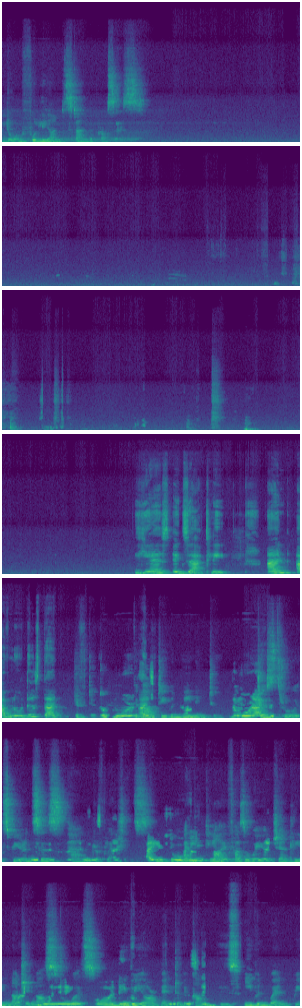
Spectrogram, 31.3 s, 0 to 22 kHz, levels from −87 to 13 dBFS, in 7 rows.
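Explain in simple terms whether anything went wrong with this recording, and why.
A faint repeat of the speech trails just behind it for the first two seconds, 0.00 to 2.11 s, arriving about a fifth of a second late. This is an echo leak: the other side's loudspeaker was likely picked up by their microphone and not fully cancelled, so it came back.

Later, the speech sinks, sometimes almost to silence, at 19.19 to 21.38 s, 21.94 to 24.15 s and 26.21 to 30.19 s, with lighter, shorter dips at 24.54 to 24.83 s and 25.27 to 25.44 s. This is speech suppressed in double talk. Both sides were probably talking at once, and the echo canceller turned down the real speech along with the echo.

Near the very end, from 30.98 to 31.16 s, the room sound behind the speech briefly dips and then returns. This is background gated by the echo canceller, which turned the microphone down while the loudspeaker played.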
